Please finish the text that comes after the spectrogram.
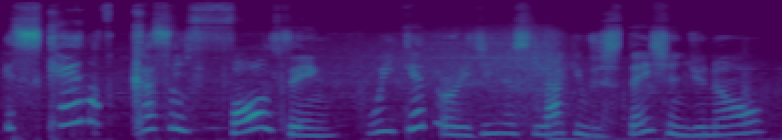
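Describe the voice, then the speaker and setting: A woman's voice: high voice, sing-song, moderate pace, a little mellow, soft background music. A woman playing a sardonic, reckless young female mercenary in an amateur anime game fan dub, with a teasing manner. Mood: smug, taunting.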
